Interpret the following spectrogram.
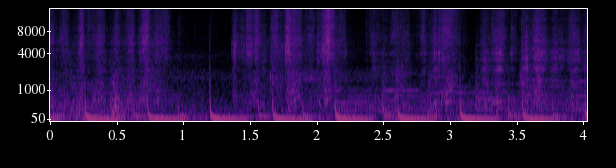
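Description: Background music with a steady beat, over the scratchy rubbing strokes of a bristle paintbrush. The brush is wiped on a paper towel and dry-brushed onto an EVA foam prop.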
